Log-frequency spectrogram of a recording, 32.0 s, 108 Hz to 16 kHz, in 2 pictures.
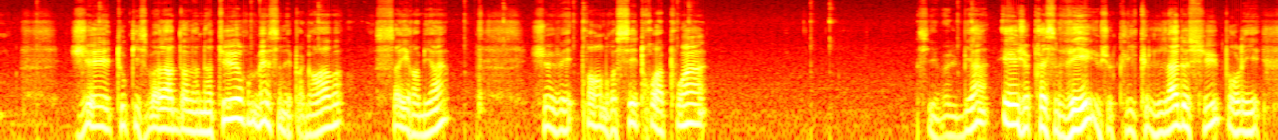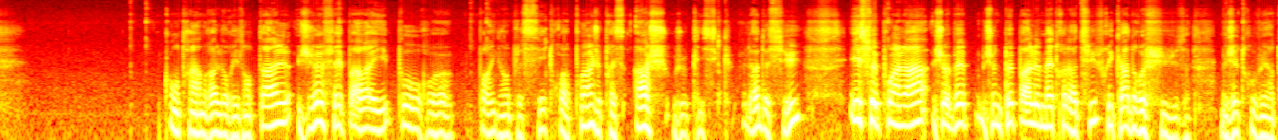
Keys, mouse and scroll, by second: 0.4-1.7 drag, 3.1-4.6 drag, 5.7-6.7 drag, 7.1 click, 7.7 click, 8.4 click, 10.0 click, 11.9 click, 14.8 v, 17.5 click, 19.9 click, 21.8 click, 24.8 h, 26.8 click, 31.2 click.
